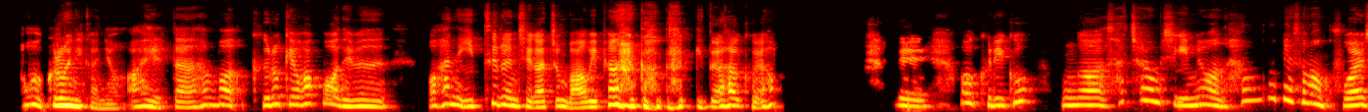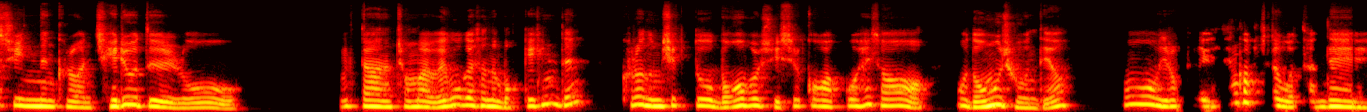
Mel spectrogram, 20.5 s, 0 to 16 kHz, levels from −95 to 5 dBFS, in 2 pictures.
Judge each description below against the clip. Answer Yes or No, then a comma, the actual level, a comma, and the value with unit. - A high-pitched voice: Yes, high, 215 Hz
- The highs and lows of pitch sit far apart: No, average, 4.4 semitones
